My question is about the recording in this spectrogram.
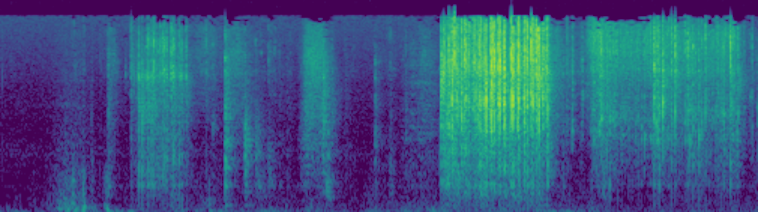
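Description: A Crystal Visions tarot deck being shuffled by hand: scattered rustles of cards, with one dense, fast run of card flicks about four seconds in.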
